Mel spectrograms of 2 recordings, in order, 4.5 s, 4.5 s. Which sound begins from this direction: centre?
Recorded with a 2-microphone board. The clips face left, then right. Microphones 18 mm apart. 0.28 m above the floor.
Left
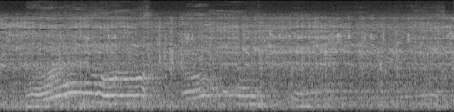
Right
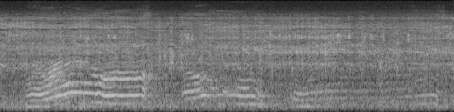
Crying, at 0.3 s.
